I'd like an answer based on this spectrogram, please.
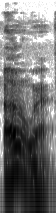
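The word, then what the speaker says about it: を: It's pronounced like the OH in woa, with a silent W. So it's an oa, isn't it?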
